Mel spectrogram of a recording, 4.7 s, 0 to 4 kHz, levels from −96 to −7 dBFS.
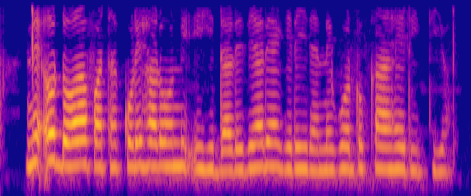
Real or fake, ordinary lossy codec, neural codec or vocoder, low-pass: real; none; none; 3.6 kHz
